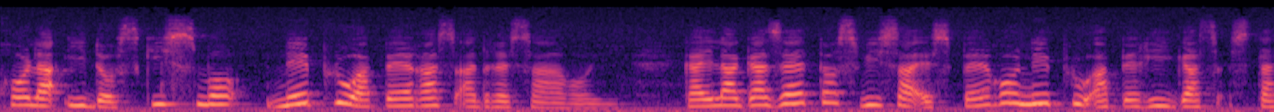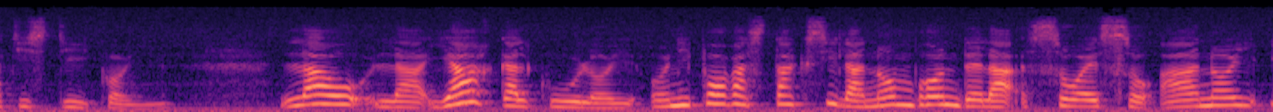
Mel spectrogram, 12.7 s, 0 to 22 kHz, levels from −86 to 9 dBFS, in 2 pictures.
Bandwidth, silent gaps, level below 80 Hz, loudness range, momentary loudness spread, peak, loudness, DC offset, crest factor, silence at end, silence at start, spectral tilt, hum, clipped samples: 16.5 kHz; none; -42 dBFS; 3 LU; 11 LU; 0 dBFS; -19 LUFS; under 0.1%; 18 dB; 0 s; 0 s; -5 dB/octave; none; under 0.1%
